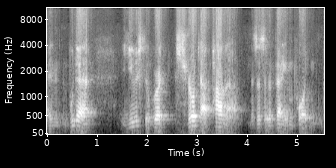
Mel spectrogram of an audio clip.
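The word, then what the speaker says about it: Srotāpanna: word for that, and Buddha used the word shrotapana. This is a very important word. I will explain to you what the word means. Shrotapana.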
